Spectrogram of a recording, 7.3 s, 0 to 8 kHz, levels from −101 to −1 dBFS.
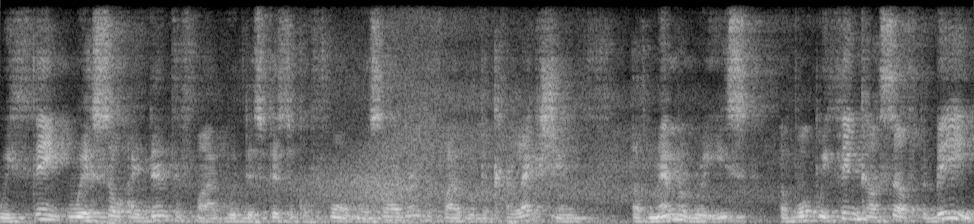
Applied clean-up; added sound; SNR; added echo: none; Car passing by; 16 dB; reverberation time 0.9 s.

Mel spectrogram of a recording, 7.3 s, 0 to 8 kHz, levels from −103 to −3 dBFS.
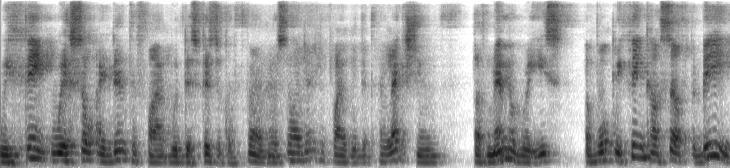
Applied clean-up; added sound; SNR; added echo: neural mask model DeepFilterNet 3.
